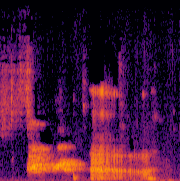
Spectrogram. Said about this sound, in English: I'm sorry, my dog's barking in my bedroom.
